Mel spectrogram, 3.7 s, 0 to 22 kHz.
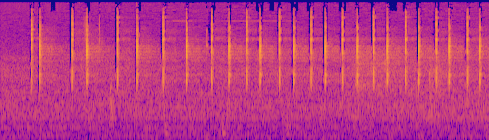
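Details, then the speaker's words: Car radiator fan relay bench-tested on a 12 V battery: crisp, evenly spaced clicks about seven a second with no buzz or chatter; relay switching properly. "hopefully that's coming through camera now once you can hear relay clicking you know you're okay"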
